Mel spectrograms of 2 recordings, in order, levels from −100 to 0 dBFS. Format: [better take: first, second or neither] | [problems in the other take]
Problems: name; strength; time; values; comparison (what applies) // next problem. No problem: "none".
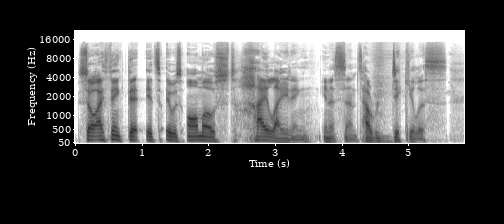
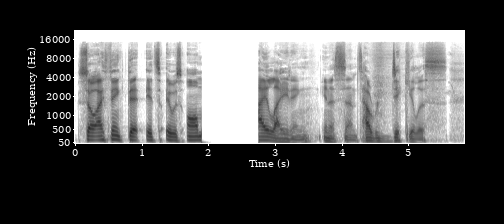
first | audio cutting out; at 2 s for 1 s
